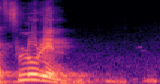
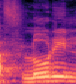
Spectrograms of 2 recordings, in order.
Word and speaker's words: ফ্লুরিন: ফ্লুরিন। এই বেটা ফ্লোরিন না, উচ্চারণটা হচ্ছে ফ্লুরিন, এফ।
